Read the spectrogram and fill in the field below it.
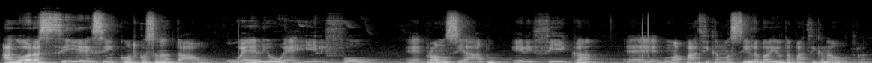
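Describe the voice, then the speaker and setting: A man's voice: mid-range voice, lively intonation, a little slow, gravelly. A Brazilian man teaching a grammar lesson, explaining step by step and checking in with "right?" and "ok?". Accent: Brazilian Portuguese. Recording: echoey room with faint noise.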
